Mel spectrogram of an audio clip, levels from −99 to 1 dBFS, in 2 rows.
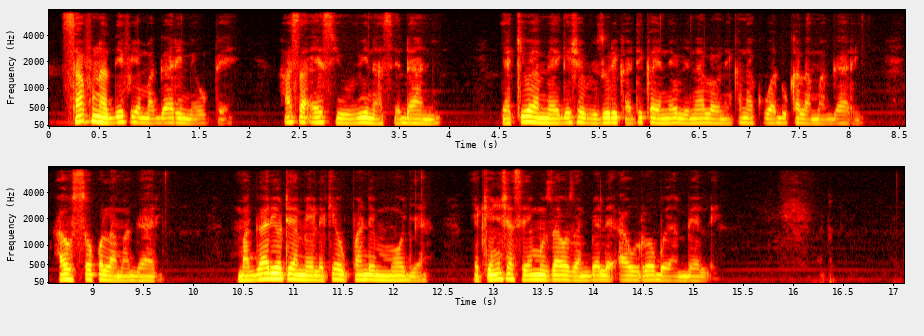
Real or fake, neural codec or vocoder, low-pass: real; none; 7.2 kHz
